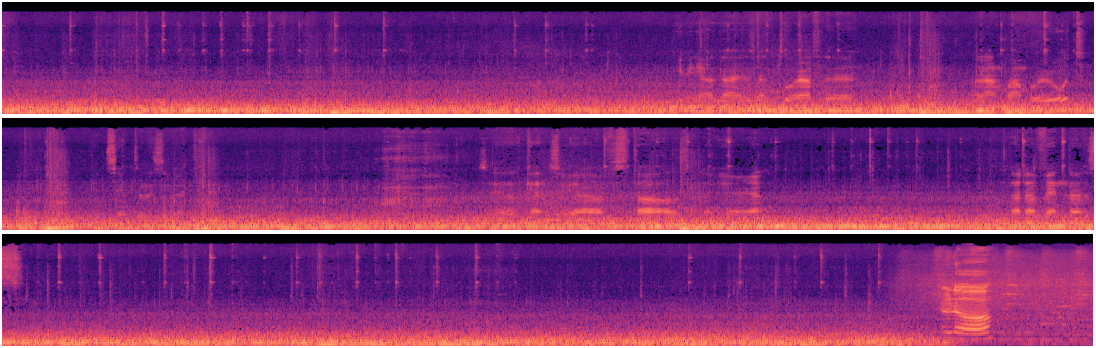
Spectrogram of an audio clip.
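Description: Steady low rumble of a car's engine and tyres heard from inside the cabin while driving slowly along the road, with faint voices now and then.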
